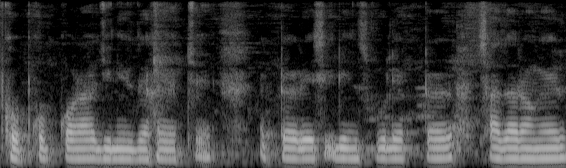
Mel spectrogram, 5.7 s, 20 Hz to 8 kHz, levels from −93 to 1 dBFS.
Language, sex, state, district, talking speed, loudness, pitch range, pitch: Bengali, male, West Bengal, Jhargram, 150 wpm, -33 LUFS, 130-135 Hz, 135 Hz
